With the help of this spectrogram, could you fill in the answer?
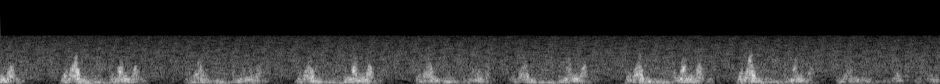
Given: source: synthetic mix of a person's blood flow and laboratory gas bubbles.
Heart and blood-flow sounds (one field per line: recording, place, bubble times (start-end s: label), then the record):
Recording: Doppler ultrasound of blood flow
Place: precordium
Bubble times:
no bubbles
From the record:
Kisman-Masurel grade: 000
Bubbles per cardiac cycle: 0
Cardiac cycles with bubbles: 0%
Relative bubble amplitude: no bubbles discernible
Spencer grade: 0 (complete lack of bubble signals)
